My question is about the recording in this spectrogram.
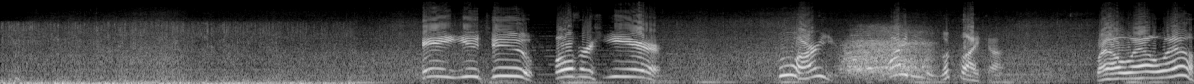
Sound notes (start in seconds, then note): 5.0 shouting; 8.4 confused; 11.2 sarcastically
